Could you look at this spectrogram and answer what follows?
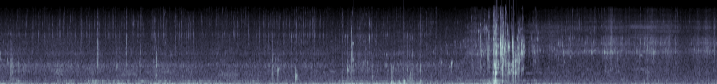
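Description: Water sounds picked up by an action camera held underwater: muffled sloshing with small scattered clicks. About ten seconds in comes a loud splash as the camera comes out of the water, followed by quieter water sounds in open air.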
